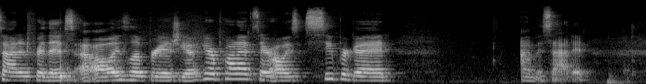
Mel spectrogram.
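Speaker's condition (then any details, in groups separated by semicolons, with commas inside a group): No condition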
